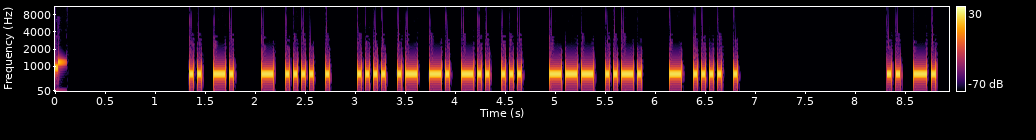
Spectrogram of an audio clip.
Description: Morse code, heard as a keyed tone, about 29 wpm, 700 Hz. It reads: IN THE HANDS OF THE IN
